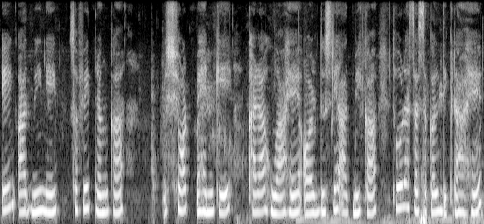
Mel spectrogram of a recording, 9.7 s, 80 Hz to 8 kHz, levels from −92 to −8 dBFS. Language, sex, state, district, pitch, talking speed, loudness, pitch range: Hindi, female, Sikkim, Gangtok, 240 Hz, 135 wpm, -12 LUFS, 230-260 Hz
